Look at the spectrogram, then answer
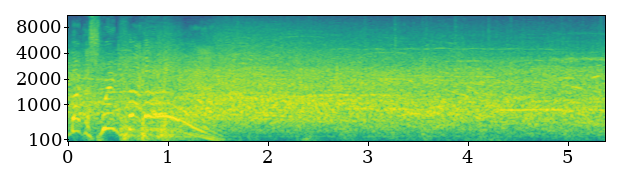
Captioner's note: audience cheering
